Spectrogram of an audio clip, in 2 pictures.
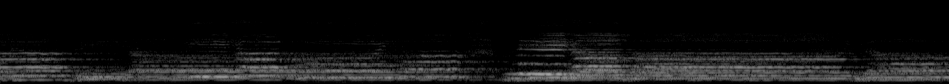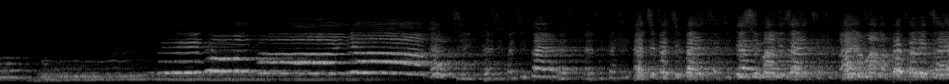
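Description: Women's chamber choir singing a cappella: held chords in several parts with short breaks between phrases, then the voices slide downward together. Near the end the singing turns louder and busier, with many sharp percussive sounds among the voices.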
